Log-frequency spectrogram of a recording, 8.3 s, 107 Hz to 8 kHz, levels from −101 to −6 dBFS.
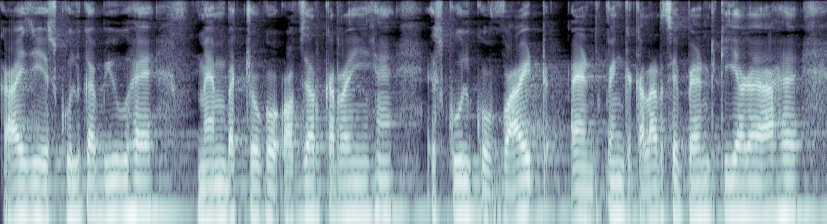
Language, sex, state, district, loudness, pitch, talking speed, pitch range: Hindi, male, Bihar, Sitamarhi, -18 LUFS, 120 Hz, 180 wpm, 115-120 Hz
